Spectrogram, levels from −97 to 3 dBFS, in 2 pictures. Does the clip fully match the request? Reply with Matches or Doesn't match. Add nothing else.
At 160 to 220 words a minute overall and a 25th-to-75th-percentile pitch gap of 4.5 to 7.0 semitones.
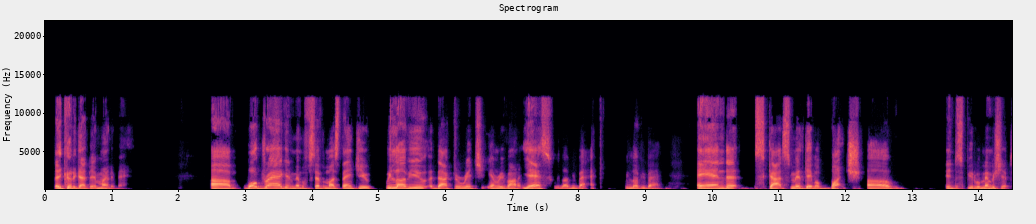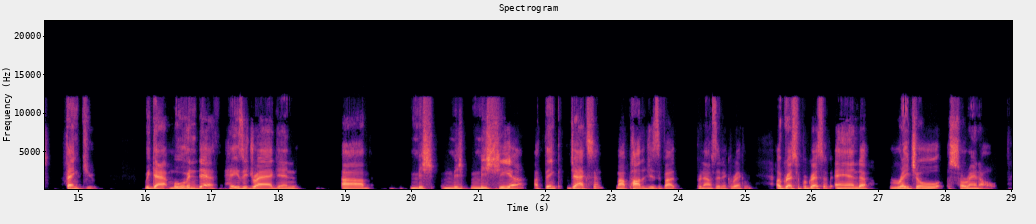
Doesn't match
